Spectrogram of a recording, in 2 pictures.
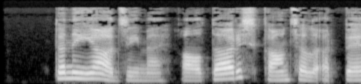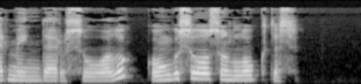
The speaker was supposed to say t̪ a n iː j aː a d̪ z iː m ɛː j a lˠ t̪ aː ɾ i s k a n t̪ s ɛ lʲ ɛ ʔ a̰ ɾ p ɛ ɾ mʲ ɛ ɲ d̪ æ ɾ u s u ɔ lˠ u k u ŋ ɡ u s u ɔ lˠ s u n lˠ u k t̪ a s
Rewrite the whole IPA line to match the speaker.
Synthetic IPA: t̪ a n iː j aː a d̪ z iː m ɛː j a lˠ t̪ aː ɾ i s k a n t̪ s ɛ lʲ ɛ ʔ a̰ ɾ p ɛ ɾ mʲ i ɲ d̪ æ ɾ u s u ɔ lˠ u k u ŋ ɡ u s u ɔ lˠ s u n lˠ u k t̪ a s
